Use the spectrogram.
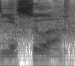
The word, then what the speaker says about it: Yeshua: In, for example, I think in Hebrew or something, the way they pronounce Jesus is Yeshua.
